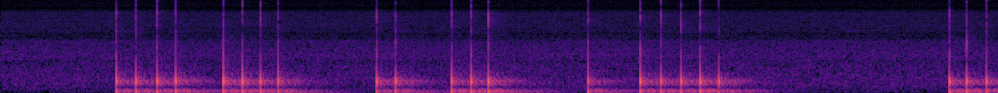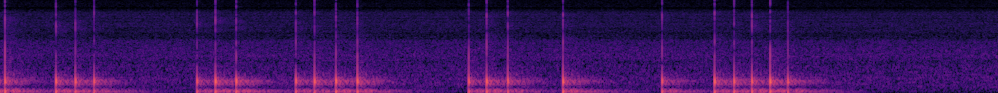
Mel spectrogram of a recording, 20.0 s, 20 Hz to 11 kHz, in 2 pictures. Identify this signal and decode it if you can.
Tap code, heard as knocks on a wall, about 5 knocks a second, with room echo. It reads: THE SOLE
